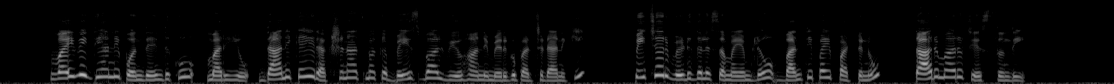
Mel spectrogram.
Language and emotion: Telugu, neutral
